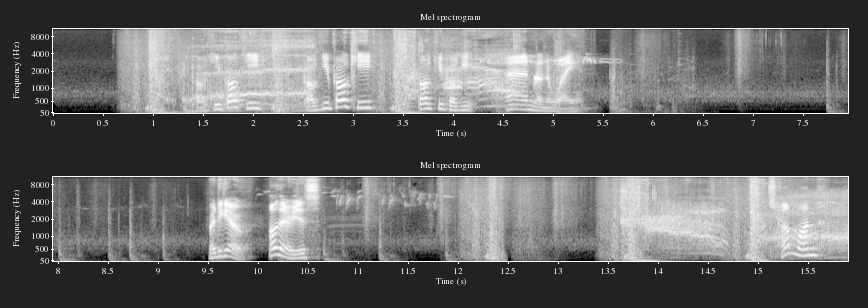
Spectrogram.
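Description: A knife slashes and thuds against a zombie.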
